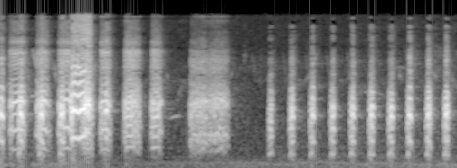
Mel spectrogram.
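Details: Red junglefowl from Sumatra, a male and a female in heat: loud, harsh clustered notes with one buzzy rasp, a short pause, then evenly spaced crisp clucks repeated roughly three times per second.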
